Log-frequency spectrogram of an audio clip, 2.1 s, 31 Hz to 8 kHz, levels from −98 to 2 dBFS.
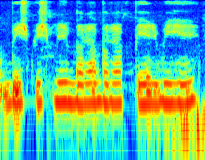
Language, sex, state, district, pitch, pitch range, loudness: Hindi, female, Arunachal Pradesh, Longding, 220 Hz, 220-225 Hz, -17 LUFS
